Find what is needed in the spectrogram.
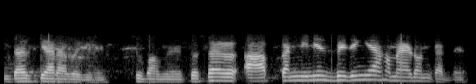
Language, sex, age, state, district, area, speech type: Urdu, male, 18-30, Uttar Pradesh, Gautam Buddha Nagar, urban, conversation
